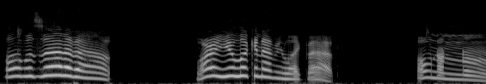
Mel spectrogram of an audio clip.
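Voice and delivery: put-on high, startled young woman; flustered girl. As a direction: sound caught off guard. Voicing Clover.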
